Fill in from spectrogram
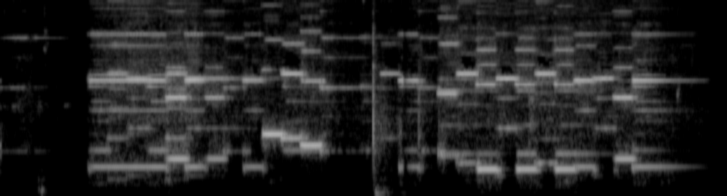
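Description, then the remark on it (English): A cuckoo clock chimes out a bright, tinkling melody, a steady run of high, bell-like notes lasting about six seconds, with a soft knock partway through and no voices. “I forgot y'all had a cuckoo clock.”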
